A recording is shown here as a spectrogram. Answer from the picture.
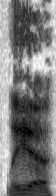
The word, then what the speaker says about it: Leia: Leia, I know how to say her name, Leia, training? – It was fun.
